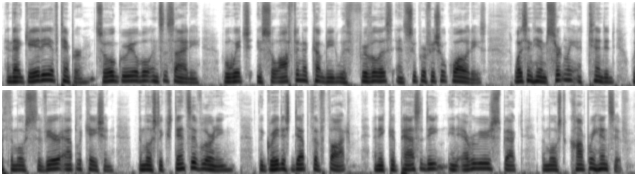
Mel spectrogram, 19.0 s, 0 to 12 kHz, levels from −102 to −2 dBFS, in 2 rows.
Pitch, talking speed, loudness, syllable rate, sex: 135 Hz, 150 wpm, -18 LUFS, 5.4 syllables/s, male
